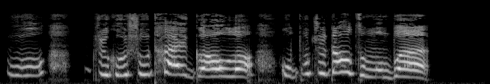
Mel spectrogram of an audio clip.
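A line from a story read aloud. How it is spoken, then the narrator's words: Crying. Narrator (Chinese): 泪汪汪公主 只好哭着说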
